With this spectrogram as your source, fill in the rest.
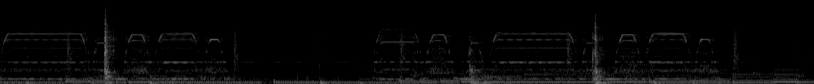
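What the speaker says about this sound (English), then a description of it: "pretty much regular printer noises" A 3D printer running tool changes during a Tridex-to-TriMax conversion: stepper motors whine in rising and falling melodic tones, with a few sharp clicks and clunks over a steady mechanical hum, recorded up close.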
